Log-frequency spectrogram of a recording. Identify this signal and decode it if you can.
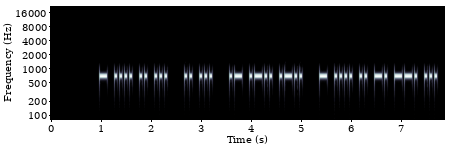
Morse code, heard as a keyed tone, about 24 wpm, 700 Hz. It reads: THIS IS ALL THINGS
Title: Speed-Racing - Sets of 5 Words 20wpm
